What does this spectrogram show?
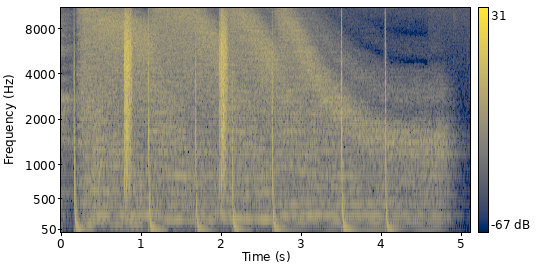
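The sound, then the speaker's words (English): A short swear-warning sound effect: a string of about seven sharp, punchy hits with quick downward sweeps over a sustained buzzy tone. It plays alone, fairly loud, and fades out at the end. “So, what you just heard was our swear warning, letting you guys know that if you've got kiddos running around, this episode does contain a little bit of it's light.”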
